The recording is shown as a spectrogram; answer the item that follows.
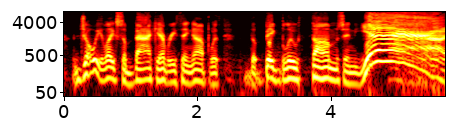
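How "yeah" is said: put-on loud, high, wild New York accent yell. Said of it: "His New York accent going crazy".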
